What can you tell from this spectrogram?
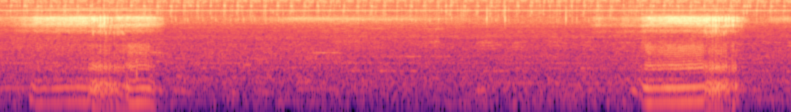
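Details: Sleepy dog snoring: two long, rough, rattling snores about six seconds apart, with quiet steady breathing between them.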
